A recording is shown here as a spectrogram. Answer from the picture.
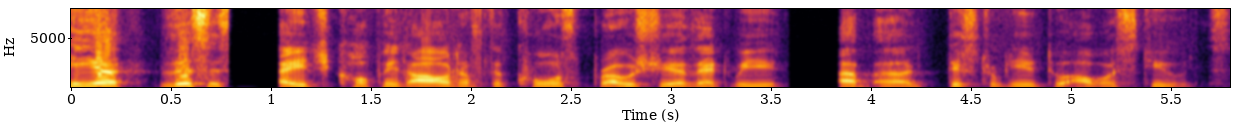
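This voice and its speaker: A man with a German accent at a moderate pace, in a dry, close sound with no echo. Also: medium pitch for a man. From Germany. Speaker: engineering professor. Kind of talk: conference presentation. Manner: halting.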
